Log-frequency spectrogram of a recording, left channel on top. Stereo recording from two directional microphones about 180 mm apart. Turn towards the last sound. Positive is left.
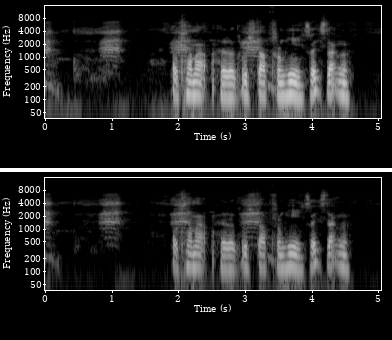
turn(degrees=10)  # may be behind; listen again after turning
